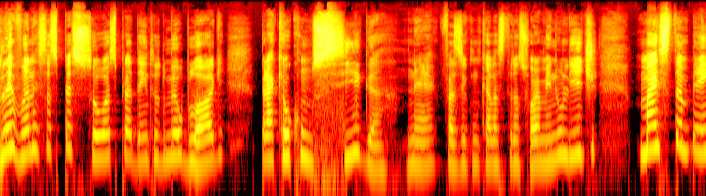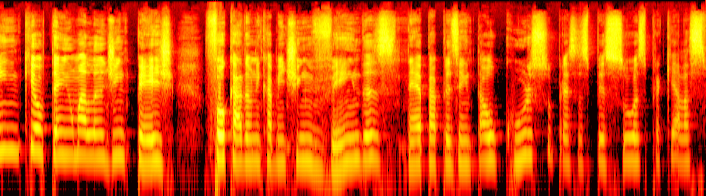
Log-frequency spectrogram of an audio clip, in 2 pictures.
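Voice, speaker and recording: High-pitched for a man, this speaker moves at a fairly slow pace with ordinary pitch variation and big swings in loudness, recorded very clean against a silent background with a dry, close sound and no echo. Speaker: digital marketing youtuber. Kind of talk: tutorial. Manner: casual.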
